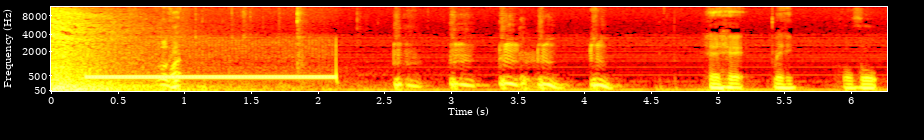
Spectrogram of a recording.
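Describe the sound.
Ring tone of an outgoing telephone call: one steady, even tone lasting about two seconds, then the line is answered and people talk.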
